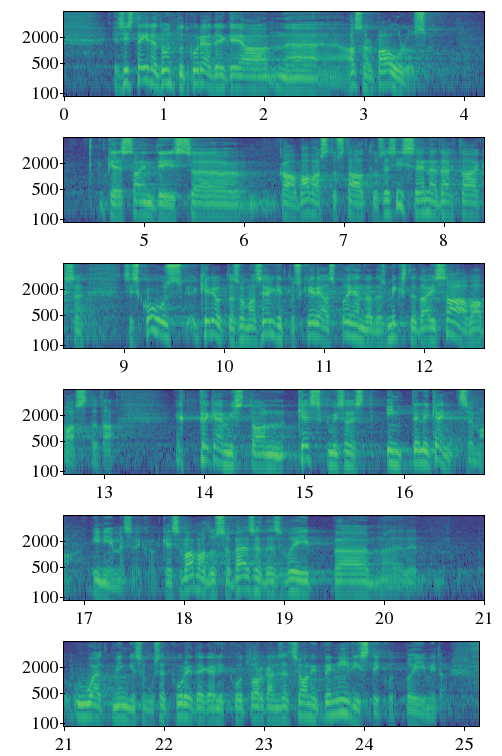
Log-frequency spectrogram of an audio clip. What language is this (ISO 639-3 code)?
est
